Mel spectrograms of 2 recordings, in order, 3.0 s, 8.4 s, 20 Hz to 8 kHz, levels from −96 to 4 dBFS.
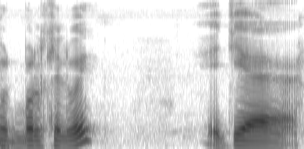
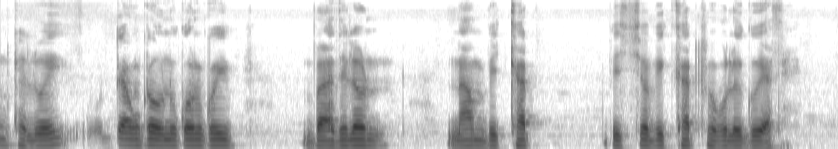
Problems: none marked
